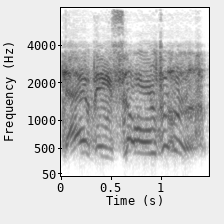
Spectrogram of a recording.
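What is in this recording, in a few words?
Turkish bomb failure, mood med, speech; War Thunder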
